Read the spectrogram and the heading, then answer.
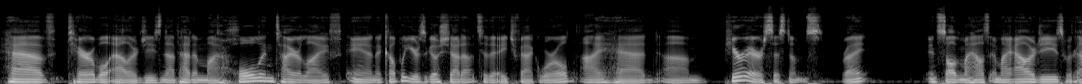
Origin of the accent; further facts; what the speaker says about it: Detroit, Michigan, United States; moved away; I'm from Detroit originally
